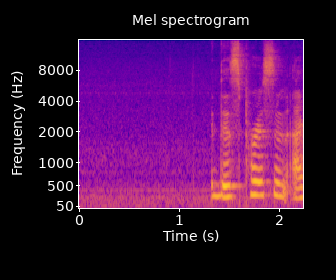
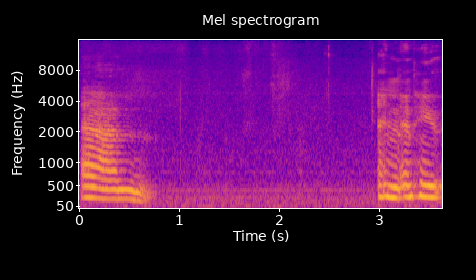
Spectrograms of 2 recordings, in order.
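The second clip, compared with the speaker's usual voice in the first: usual speaking voice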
